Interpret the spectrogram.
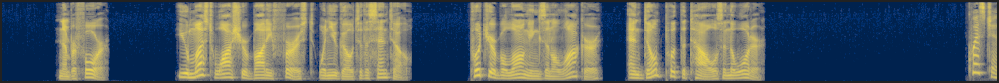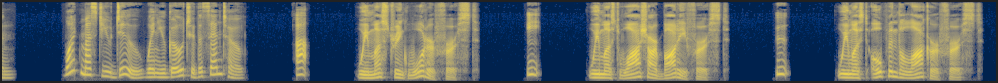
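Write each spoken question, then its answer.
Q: What must you do when you go to the sento?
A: I: We must wash our body first.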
